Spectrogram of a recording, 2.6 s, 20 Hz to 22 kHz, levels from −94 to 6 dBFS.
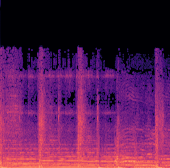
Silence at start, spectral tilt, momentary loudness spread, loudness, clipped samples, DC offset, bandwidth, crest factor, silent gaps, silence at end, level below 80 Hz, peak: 0 s; -5 dB/octave; 1 LU; -21 LUFS; under 0.1%; under 0.1%; 16 kHz; 10 dB; none; 0 s; -26 dBFS; -10 dBFS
